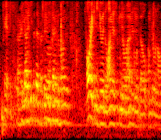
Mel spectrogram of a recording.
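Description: Boys laughing and making garbled voice sounds, with a sharp crinkle about a second in as candy wrappers are torn open.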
